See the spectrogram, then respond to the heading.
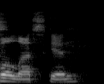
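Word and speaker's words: Boleskine: Is it Bullskin? – What the hell is this? It's Beliskin. As far as I know, it's Beliskin. That's what I've heard it pronounced as.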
